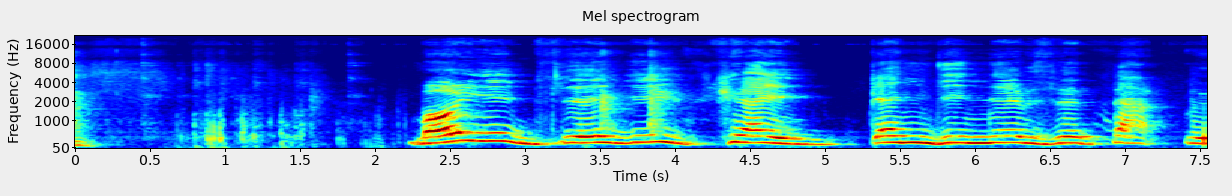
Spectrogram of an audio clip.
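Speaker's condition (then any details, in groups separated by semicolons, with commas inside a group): Cerebral palsy; spastic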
